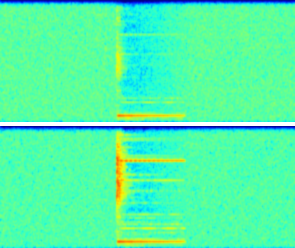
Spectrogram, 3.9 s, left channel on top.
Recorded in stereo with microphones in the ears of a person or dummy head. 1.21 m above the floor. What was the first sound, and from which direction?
A chime, 45° right (ahead or behind).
